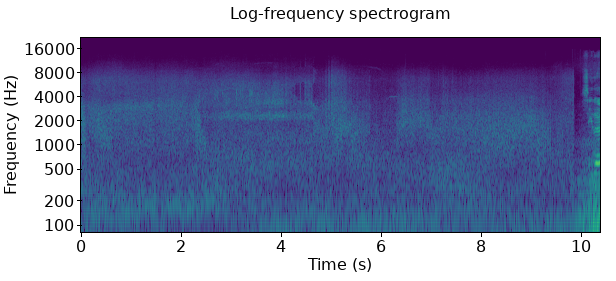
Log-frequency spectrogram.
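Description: Steady wind rush and road noise from a moving car, picked up by a camera mounted on the outside of the car, with wind rumbling on the microphone.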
